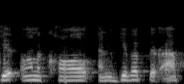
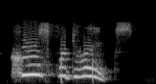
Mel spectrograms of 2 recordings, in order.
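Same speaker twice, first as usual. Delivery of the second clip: put-on very high-pitched call out in a British accent; 12 semitones higher than usual. Retelling how a conference speaker jumped up to gather everyone: imitating Dame Wendy Hall. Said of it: "She said it with a British accent".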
